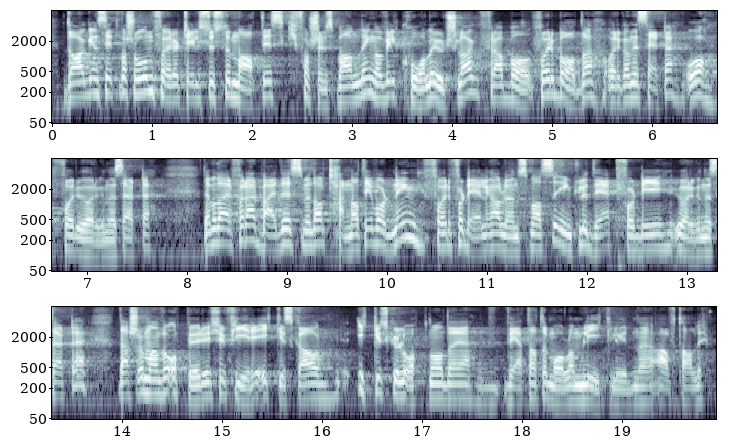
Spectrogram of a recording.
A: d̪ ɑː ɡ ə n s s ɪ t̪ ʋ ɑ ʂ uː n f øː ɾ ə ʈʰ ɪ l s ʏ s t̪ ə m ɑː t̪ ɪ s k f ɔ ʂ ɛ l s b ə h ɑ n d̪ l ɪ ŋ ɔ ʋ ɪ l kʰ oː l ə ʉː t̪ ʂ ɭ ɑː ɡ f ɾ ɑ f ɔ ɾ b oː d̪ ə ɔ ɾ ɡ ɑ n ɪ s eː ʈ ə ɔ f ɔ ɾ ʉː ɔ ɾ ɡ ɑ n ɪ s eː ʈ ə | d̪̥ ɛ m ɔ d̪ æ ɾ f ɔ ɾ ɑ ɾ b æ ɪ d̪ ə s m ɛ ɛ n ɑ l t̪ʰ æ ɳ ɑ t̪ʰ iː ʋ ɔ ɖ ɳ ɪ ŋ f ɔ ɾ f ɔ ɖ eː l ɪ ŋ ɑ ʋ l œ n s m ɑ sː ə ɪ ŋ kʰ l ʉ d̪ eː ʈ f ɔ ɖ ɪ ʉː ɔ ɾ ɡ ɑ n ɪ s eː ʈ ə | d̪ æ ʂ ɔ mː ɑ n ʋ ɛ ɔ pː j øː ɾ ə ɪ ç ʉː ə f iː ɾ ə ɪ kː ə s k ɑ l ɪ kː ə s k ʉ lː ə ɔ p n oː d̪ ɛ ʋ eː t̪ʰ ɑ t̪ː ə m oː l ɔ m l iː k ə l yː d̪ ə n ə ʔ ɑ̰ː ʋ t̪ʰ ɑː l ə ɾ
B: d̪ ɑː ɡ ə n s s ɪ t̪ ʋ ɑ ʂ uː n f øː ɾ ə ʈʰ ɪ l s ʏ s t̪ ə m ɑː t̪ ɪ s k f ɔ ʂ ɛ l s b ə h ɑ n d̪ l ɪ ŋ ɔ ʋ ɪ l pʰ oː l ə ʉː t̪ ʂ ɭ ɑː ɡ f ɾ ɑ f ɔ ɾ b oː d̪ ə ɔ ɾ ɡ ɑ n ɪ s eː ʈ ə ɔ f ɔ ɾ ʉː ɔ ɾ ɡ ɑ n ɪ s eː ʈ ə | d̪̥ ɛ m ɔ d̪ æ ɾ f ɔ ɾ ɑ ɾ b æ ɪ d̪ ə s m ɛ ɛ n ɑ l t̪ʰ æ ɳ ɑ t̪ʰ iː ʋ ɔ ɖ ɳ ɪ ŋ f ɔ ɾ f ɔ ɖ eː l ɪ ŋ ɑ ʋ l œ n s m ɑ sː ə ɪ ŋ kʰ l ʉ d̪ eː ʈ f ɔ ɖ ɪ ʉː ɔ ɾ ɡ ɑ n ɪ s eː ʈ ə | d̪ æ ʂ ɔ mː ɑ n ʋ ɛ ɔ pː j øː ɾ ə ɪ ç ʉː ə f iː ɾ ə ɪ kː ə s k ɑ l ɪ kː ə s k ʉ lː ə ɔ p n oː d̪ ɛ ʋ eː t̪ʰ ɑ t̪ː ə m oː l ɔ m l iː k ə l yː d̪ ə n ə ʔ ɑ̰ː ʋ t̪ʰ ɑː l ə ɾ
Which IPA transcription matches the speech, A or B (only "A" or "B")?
A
